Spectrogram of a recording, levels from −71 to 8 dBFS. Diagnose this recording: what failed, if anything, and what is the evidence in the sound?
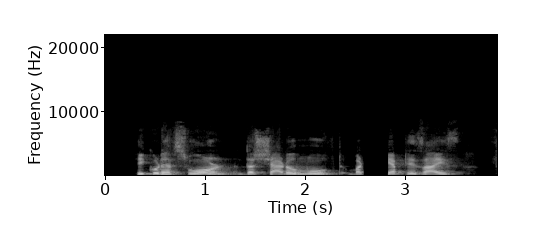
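The fault is in the codec stage: AAC frame loss with muting. From 2.57 to 2.84 s the speech fades into silence and back, a hole of about 256 ms, which fits roughly six lost frames zeroed by the decoder. The overlapping windows soften both edges, unlike a hard sample-level dropout.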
